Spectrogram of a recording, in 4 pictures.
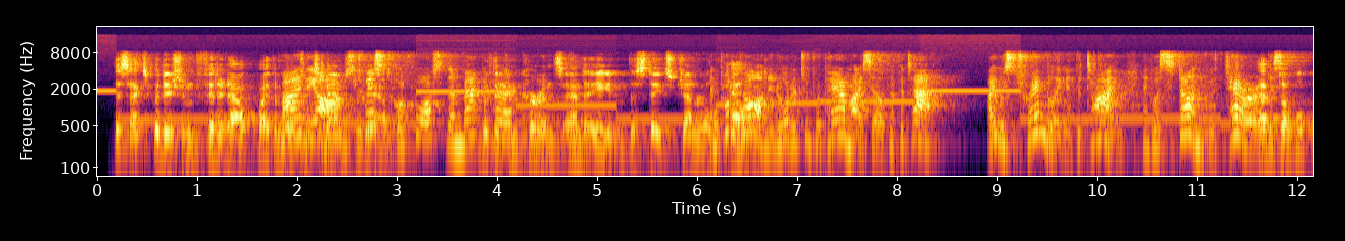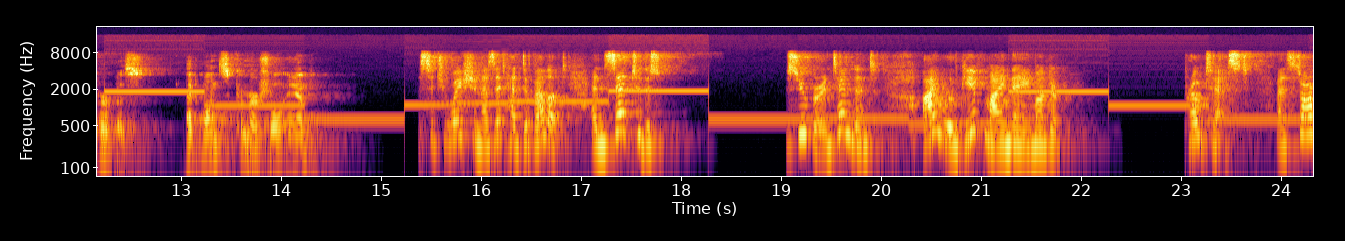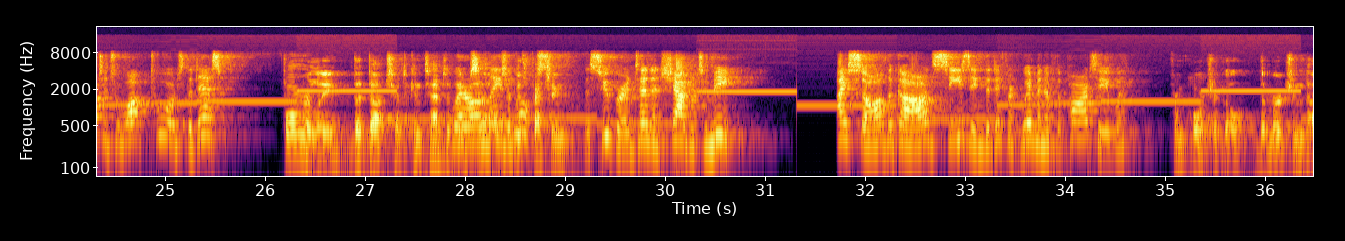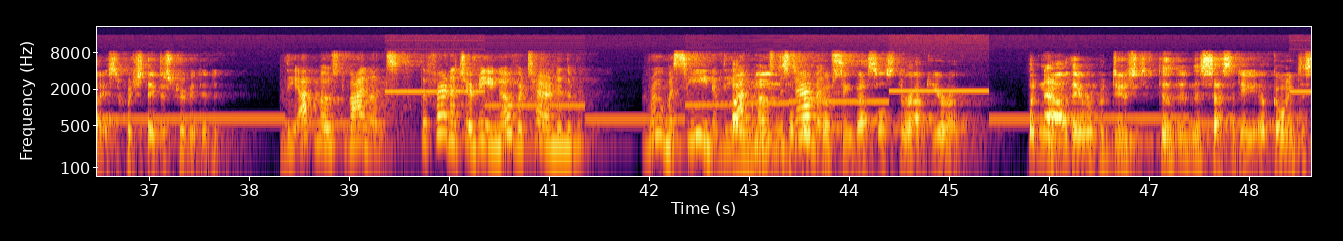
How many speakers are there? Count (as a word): two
